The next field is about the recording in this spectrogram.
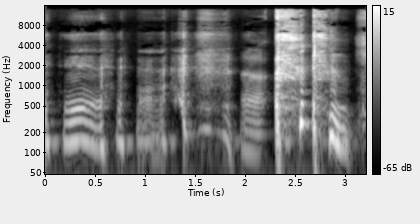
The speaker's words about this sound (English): Sorry about the coughing again.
